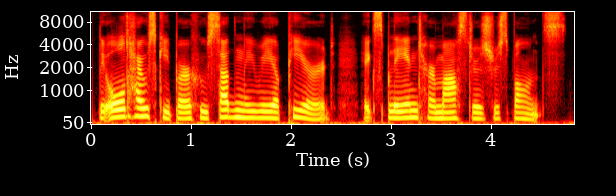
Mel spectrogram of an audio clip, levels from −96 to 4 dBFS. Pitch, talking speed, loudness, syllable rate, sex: 190 Hz, 125 wpm, -17 LUFS, 5.1 syllables/s, female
